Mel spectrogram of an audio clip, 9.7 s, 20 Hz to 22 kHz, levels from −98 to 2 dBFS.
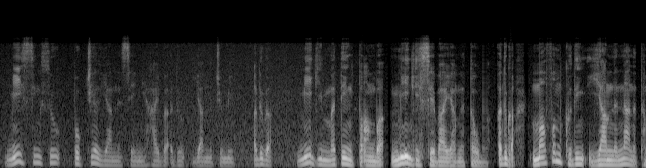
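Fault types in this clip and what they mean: Short concealed packet loss: A brief smear or wobble at about 4.61 to 4.65 s. Around 20 ms of the speech never arrived in time, so the receiver stretched the preceding sound to cover the gap and then blended back into the real audio.
Automatic gain falling: From about 4.8 s to the end, the speech gradually sinks, with the background sinking along with it. The automatic gain control judged the input too loud, or its background noise too strong, and slowly lowered its gain.
Repeated packet loss (robotic sound): Choppy speech with pieces missing, from 5.43 to 6.25 s and again from 6.73 to 7.93 s. Packets dropped out repeatedly, in five and then six gaps up to 64 ms long, and each hole was patched by continuing the last sound.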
